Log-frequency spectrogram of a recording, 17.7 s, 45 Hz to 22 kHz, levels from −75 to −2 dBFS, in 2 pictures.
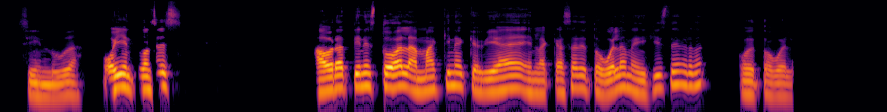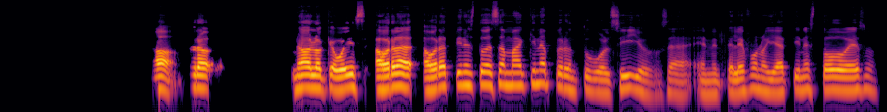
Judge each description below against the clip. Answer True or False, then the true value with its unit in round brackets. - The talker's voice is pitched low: False (160 Hz)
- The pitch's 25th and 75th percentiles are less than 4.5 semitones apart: False (4.9 semitones)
